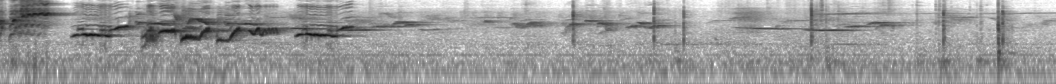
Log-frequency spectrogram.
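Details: Lure song of a white-rumped shama for encouraging a silent bird: an opening flurry of harsh, buzzy and whistled notes, then quieter scattered whistles with clicks in between.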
